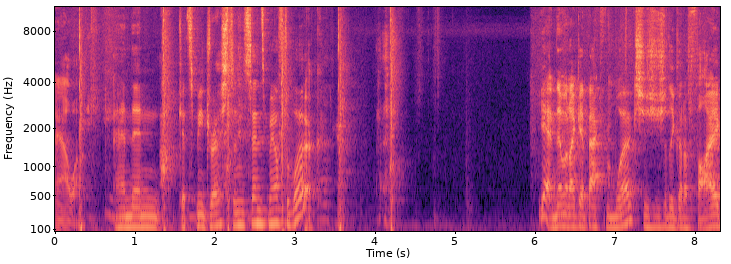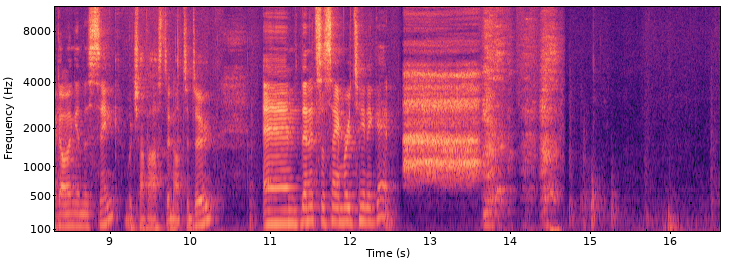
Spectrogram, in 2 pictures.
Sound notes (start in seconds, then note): 12.6 screams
